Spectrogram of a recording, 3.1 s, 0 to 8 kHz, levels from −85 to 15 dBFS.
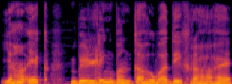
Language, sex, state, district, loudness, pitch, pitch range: Hindi, male, Jharkhand, Ranchi, -11 LUFS, 160 Hz, 150-185 Hz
